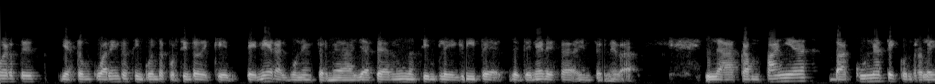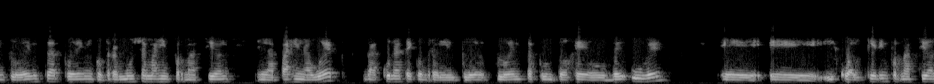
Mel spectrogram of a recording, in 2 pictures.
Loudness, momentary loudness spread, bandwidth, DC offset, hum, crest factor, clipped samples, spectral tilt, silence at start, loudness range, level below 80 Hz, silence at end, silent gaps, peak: -27 LUFS; 5 LU; 6 kHz; under 0.1%; none; 14 dB; under 0.1%; -7.5 dB/octave; 0 s; 1 LU; -74 dBFS; 0 s; none; -12 dBFS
